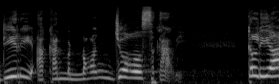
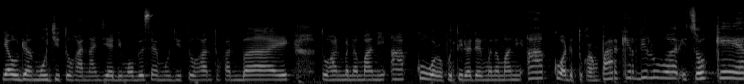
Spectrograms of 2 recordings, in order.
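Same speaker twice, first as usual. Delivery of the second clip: much softer, lower and hushed; softly reassuring herself while waiting in the car; soothing herself; 4 semitones lower, 8 dB quieter than usual. Retold or imitated. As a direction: gently settle your own anger. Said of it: "Saya bilang".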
